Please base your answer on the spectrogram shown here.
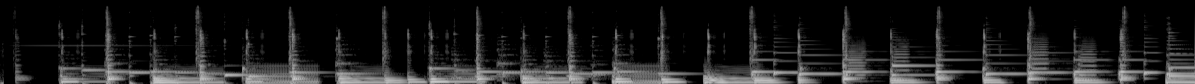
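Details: Bright, bouncy instrumental music plays throughout, with no animal sound heard.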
